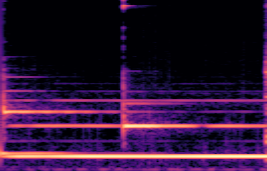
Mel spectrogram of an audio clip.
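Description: Background film score: a sustained, bell-like chord held steady, with a new higher note struck about a second in.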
